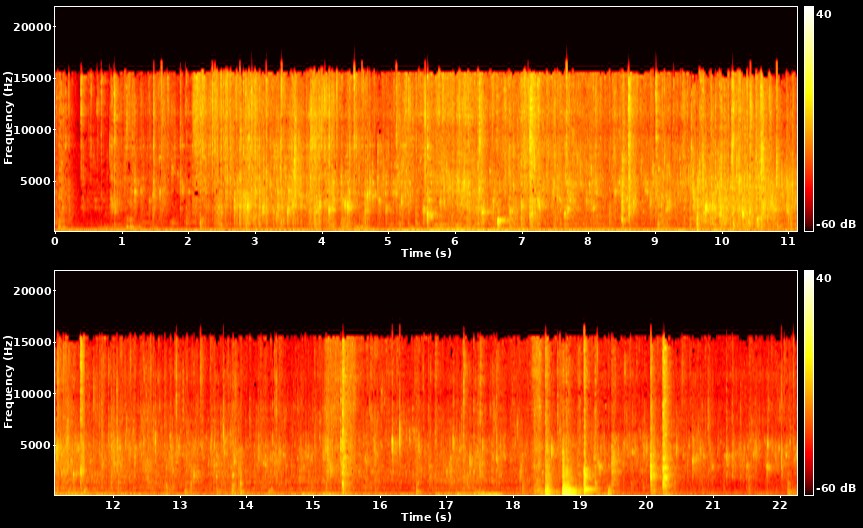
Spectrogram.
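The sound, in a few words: egg frying in oil on a griddle pan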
